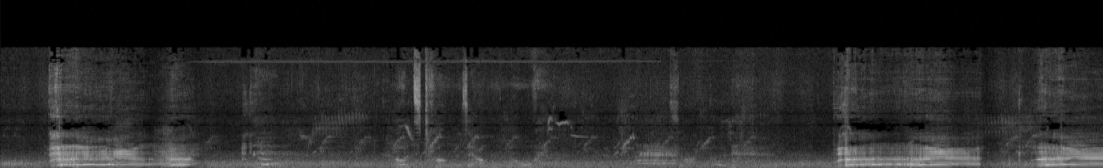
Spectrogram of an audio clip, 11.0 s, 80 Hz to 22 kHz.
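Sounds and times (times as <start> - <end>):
sheep bleating loudly: 8.4 - 9.8, 10.4 - 11.0.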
